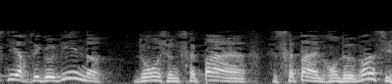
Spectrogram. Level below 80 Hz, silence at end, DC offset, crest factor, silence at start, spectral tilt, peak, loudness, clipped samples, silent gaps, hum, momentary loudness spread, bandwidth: -44 dBFS; 0 s; under 0.1%; 12 dB; 0 s; -11 dB/octave; 0 dBFS; -13 LUFS; under 0.1%; none; none; 8 LU; 5 kHz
